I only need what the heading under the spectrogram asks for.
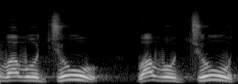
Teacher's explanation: जीम को वस्ते ज़बान, वस्ते तालू, ज़बान के दरमियानी हिस्से से और तालू के दरमियानी हिस्से से अदा करते हैं।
